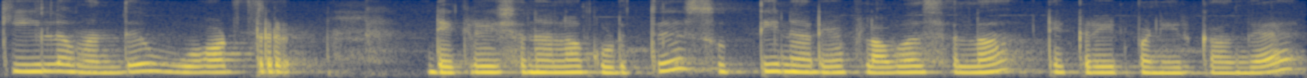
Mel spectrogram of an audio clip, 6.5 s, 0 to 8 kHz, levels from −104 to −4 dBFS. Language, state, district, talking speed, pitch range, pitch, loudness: Tamil, Tamil Nadu, Nilgiris, 90 wpm, 225-260 Hz, 235 Hz, -17 LUFS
